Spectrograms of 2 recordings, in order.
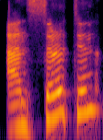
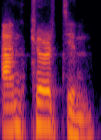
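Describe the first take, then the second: First: The second syllable starts with an s sound. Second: The second syllable starts with a k sound. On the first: The speaker calls it right. "the C is always going to be pronounced like the letter S" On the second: The speaker calls it wrong. "That's why you didn't say uncurtain"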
